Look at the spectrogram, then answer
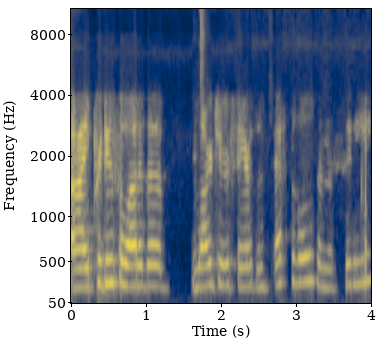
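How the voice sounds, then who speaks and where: A woman uses a normal speaking voice, fairly high in pitch, with fairly even intonation at a moderate pace. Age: 60s. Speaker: event producer. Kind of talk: casual chat.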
